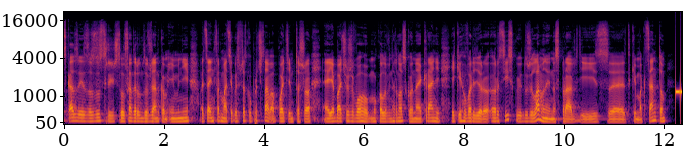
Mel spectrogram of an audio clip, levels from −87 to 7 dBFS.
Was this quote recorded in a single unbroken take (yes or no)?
yes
